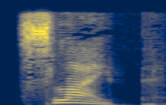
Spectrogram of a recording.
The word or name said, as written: slype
